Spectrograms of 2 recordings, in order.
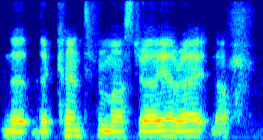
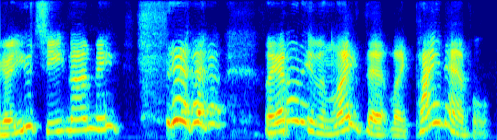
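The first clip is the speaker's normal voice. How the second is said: shocked; 11 semitones higher, 3 dB louder than usual. Retold or imitated.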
